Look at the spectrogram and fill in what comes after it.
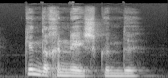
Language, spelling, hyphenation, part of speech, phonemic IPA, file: Dutch, kindergeneeskunde, kin‧der‧ge‧nees‧kun‧de, noun, /ˈkɪn.dər.ɣəˌneːs.kʏn.də/, Nl-kindergeneeskunde.ogg
- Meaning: pediatrics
